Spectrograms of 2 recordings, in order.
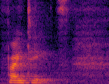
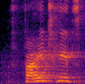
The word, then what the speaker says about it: phytates: You know, the pronunciation. Phytic acid is what's in these food in these specific foods, phytates.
